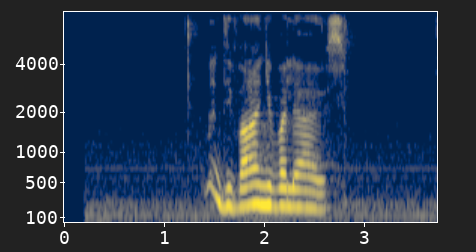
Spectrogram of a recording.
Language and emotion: Russian, positive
